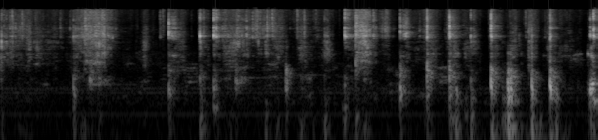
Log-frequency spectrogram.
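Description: A spoon stirring oats and mashed banana in a bowl, irregular clinks and scrapes against the bowl in quick bursts, close and fairly loud, with no voices.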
